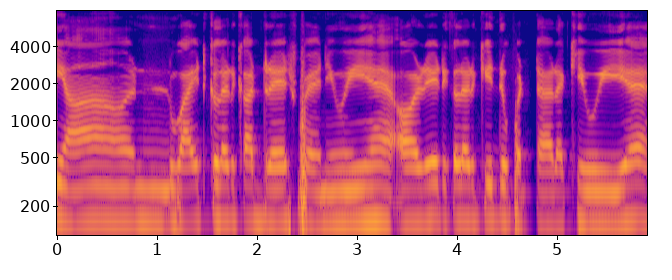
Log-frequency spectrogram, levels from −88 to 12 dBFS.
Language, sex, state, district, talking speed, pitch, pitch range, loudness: Hindi, male, Bihar, West Champaran, 160 wpm, 140 Hz, 135-145 Hz, -14 LUFS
